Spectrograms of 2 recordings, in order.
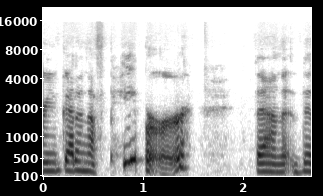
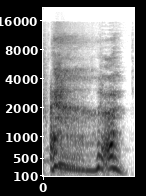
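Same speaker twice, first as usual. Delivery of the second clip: nervous laugh; 8 semitones higher than usual. Real, not acted. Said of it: "I don't know why I'm nervous".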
